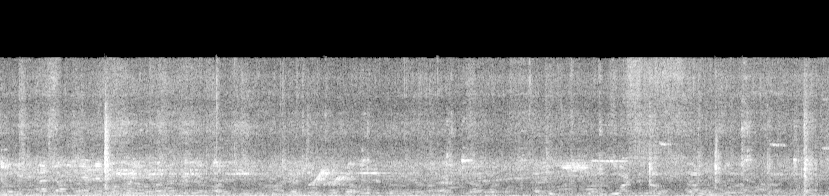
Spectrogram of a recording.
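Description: A metal spatula scrapes and taps against a griddle.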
